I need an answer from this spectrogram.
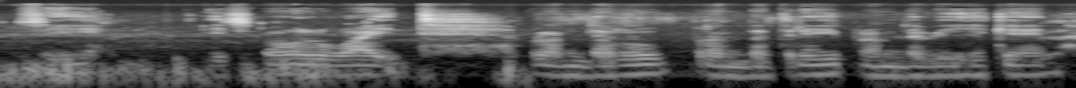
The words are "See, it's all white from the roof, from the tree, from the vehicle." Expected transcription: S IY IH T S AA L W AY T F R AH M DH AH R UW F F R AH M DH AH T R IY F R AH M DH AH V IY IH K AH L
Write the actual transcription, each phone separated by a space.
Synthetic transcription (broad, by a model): S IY IH T S AA L W AY T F R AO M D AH R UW P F R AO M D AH T R IY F R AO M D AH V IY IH K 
